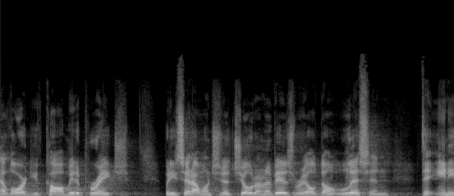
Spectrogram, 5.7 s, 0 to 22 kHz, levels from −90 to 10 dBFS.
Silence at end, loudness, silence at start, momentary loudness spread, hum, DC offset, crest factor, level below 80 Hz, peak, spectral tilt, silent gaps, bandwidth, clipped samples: 0 s; -23 LUFS; 0 s; 12 LU; none; under 0.1%; 16 dB; -70 dBFS; -6 dBFS; -4 dB/octave; none; 14 kHz; under 0.1%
